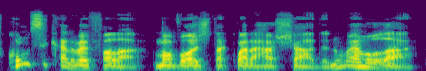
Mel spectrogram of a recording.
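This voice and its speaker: A Brazilian-accented man speaks as a guest in a relaxed interview, animated and personal as he tells stories. His voice is husky yet bright and forceful. The sound is dry and close. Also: lowish voice, fast, no room sound. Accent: Brazilian Portuguese. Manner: animated, personal storytelling with frequent "entendeu?". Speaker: guest voice and communication specialist. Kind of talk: casual conversational interview.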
